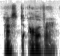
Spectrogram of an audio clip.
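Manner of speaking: ordinary delivery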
